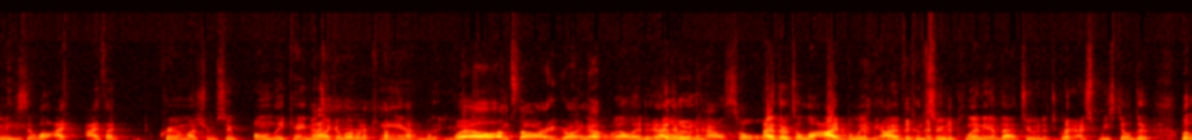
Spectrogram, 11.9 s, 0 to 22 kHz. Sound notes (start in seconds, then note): 3.1 laugh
